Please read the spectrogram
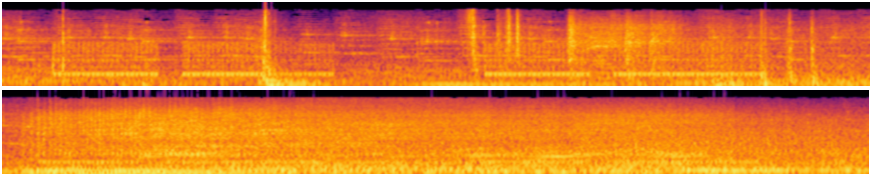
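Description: A car door shutting with a loud knock, then a car engine revving up and pulling away from about four and a half seconds in. All of it sits under film-score music with a tone pulsing in pairs about every two seconds.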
